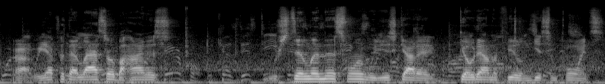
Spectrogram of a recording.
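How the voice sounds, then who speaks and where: The pace is fairly quick, with ordinary pitch variation. Clear music can be heard in the background. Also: man, fairly low pitch for a man. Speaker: gamer commentator. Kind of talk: live gameplay commentary.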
